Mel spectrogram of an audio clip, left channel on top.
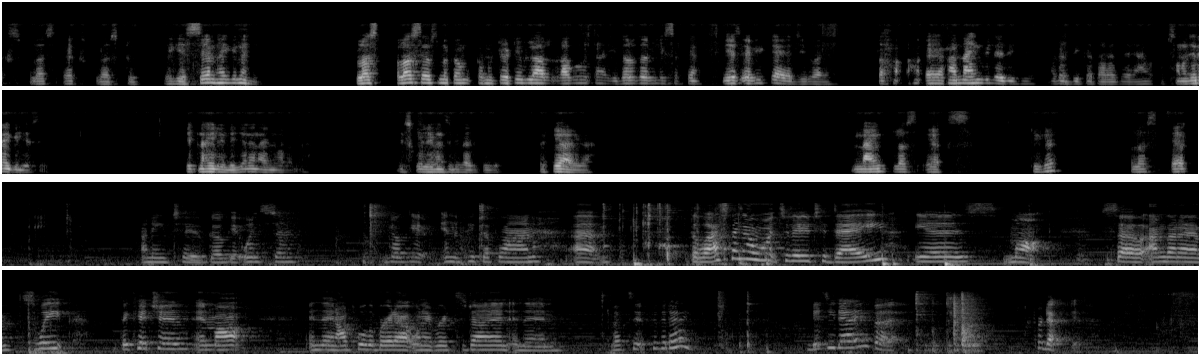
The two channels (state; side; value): different; both; correlation 0.00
